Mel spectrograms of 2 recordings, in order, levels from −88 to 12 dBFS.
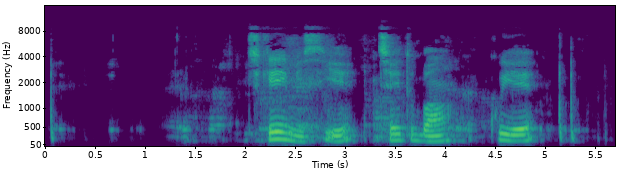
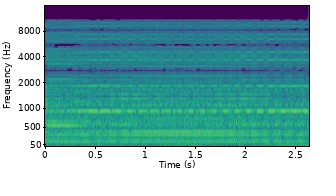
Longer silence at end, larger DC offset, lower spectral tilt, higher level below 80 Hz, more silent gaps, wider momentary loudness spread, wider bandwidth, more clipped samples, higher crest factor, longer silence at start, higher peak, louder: first, 0.4 s vs 0 s; neither; about the same, -4.5 dB/octave vs -4 dB/octave; second, -70 dBFS vs -34 dBFS; neither; first, 25 LU vs 1 LU; second, 9.6 kHz vs 11.5 kHz; neither; first, 20 dB vs 8 dB; about the same, 0.05 s vs 0 s; about the same, -4 dBFS vs -6 dBFS; second, -20 LUFS vs -15 LUFS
